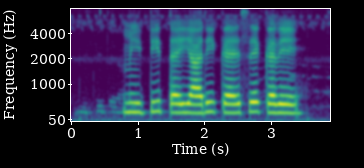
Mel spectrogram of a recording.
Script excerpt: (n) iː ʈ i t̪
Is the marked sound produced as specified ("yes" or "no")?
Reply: no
